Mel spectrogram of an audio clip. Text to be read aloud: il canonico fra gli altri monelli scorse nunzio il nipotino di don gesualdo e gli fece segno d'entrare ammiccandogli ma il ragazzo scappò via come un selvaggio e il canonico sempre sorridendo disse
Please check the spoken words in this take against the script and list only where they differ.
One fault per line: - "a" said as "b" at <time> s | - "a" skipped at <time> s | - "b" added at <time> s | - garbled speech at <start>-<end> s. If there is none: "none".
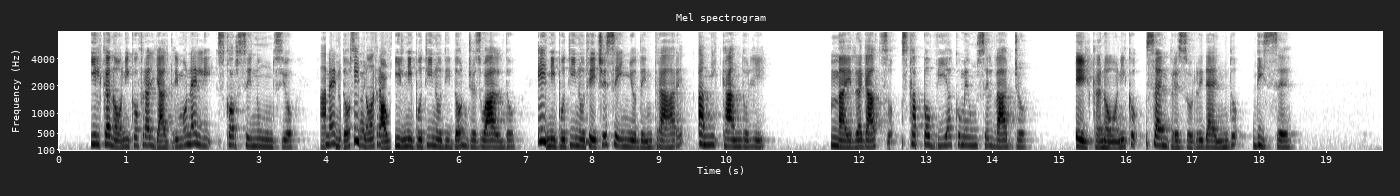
- garbled speech at 3.9-5.0 s
- "gli" said as "nipotino" at 7.3 s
